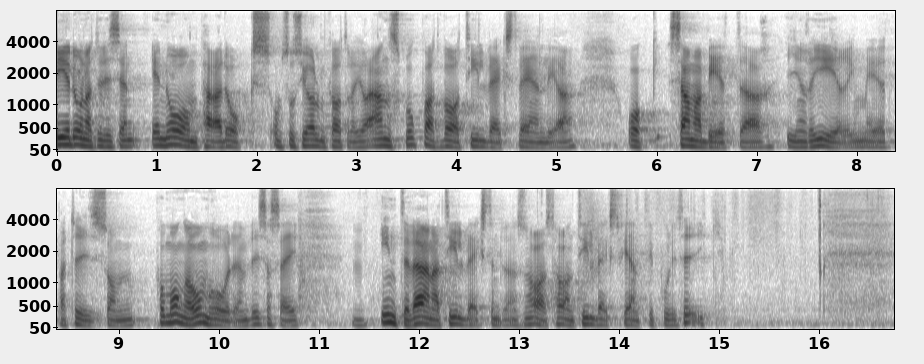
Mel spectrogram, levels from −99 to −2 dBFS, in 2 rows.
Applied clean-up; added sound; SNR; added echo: none; none; none; none.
